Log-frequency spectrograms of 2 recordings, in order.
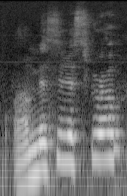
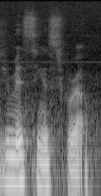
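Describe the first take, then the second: First: Higher, rising disbelief; incredulous echo. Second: Lower, flat-toned policewoman line; deadpan cop. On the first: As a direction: repeat it back, can't believe it. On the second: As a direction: say it like a bored cop stating a fact. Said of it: "She goes". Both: Retold or imitated.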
